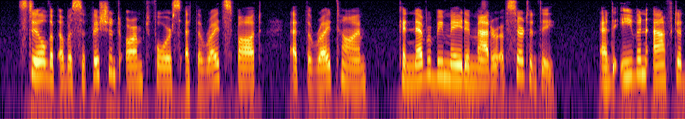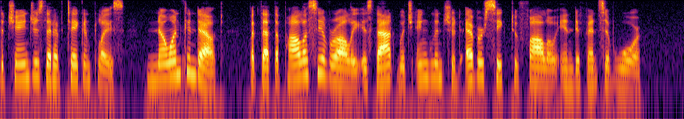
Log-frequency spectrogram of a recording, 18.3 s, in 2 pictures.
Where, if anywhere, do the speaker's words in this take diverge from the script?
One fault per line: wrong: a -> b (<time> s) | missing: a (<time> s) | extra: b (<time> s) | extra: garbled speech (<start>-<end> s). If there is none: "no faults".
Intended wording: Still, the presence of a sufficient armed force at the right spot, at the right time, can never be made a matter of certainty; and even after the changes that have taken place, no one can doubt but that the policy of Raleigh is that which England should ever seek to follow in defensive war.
missing: presence (0.7 s)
